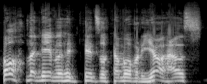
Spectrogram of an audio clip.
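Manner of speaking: eager vintage ad man; old-timey voice. Acted. Promising neighborhood kids will visit, old-timey pitch. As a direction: sell it like an old-time huckster. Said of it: "It's all like old-timey Jim".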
